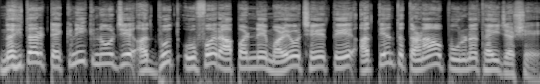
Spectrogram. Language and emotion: Gujarati, neutral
